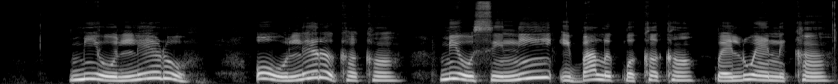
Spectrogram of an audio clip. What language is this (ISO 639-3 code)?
yor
